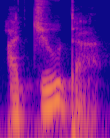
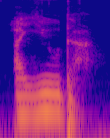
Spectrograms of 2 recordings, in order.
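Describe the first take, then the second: First: The middle consonant sounds like English j. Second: The middle consonant sounds like English y. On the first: This is how it is said in some countries. "you'll hear this more like a J" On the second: This is how it is said where the speaker lives. "But where I am, they say"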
